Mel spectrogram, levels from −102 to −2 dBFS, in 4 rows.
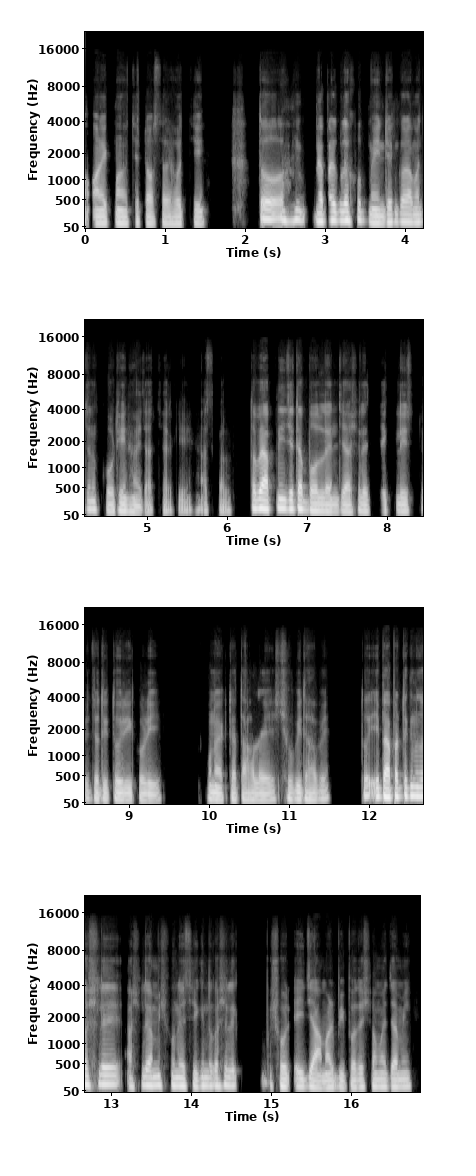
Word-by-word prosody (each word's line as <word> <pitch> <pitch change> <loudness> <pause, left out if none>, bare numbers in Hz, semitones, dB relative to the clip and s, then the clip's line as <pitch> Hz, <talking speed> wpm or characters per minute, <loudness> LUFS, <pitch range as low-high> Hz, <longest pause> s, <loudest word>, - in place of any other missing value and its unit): অনেক 100 -1 +2
মানুষ 100 -1 +2
হচ্ছে - - -8
টর্চার 95 0 -3
হচ্ছি। 95 +1 -5 0.8
তোহ 80 -1 +5 0.6
ব্যাপারগুলো 140 +3 +3
খুব 145 - -2
মেইনটেইন 105 +2 +1
করা 120 -1 +2
আমার 115 +1 +1
জন্য 125 -1 0
কঠিন 100 +1 0
হয়ে 90 -2 -1
যাচ্ছে - - -12
আরকি - - -12 0.3
আজকাল। 105 - -11 0.3
তবে 135 +1 +6
আপনি 135 +2 0
যেটা 135 0 +5
বললেন 100 -2 +3
যে - - -4
আসলে 100 +2 -2 0.2
চেকলিস্ট 100 +1 -5 0.2
যদি 100 0 -1
তৈরি 95 -1 +2
করি, 90 -2 0 0.6
কোন 100 - 0
একটা 95 - -4
তাহলে 90 -1 0 0.2
সুবিধা 100 -2 -1
হবে। 105 +4 -3 0.4
তো - - -2
এই - - +5
ব্যাপারটা 130 +2 +6
কিন্তু 145 -1 +5
আসলে 140 +3 +1 0.3
আসলে 115 +4 -4
আমি 130 +1 +3
শুনেছি। 120 -4 +1
কিন্তু 120 -1 0
আসলে 120 +1 0 0.5
সই 110 - +2
এই 110 - +3
যে - - +4
আমার 100 +2 +1
বিপদের 100 +1 -2
সময় 110 0 0
যে - - +1
আমি 110 +1 -1
105 Hz, 180 wpm, -20 LUFS, 100-125 Hz, 0.8 s, তবে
